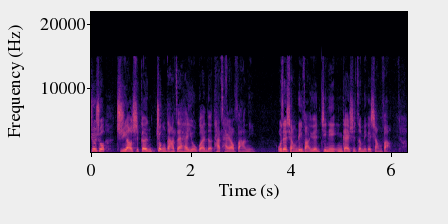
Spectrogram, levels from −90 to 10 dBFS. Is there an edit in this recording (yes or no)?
no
